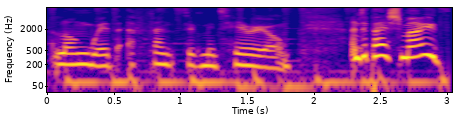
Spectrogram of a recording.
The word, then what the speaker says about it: Depeche Mode: Depeche Mode, you did it.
